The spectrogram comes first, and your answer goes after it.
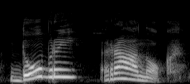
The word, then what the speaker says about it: добрий ранок: this O is not under stress, it is pronounced like A. Доброе утро. In Ukrainian, доброе утро will be добрий ранок.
